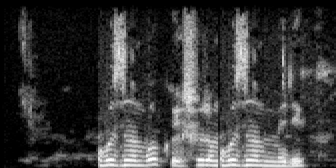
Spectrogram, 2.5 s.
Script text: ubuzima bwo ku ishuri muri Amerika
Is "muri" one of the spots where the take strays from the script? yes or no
yes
